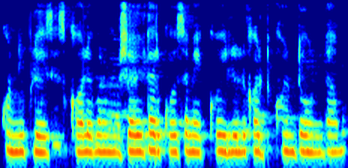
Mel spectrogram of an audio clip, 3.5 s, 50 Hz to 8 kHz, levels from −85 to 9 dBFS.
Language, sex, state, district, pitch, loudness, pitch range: Telugu, female, Telangana, Karimnagar, 255 Hz, -16 LUFS, 250-260 Hz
